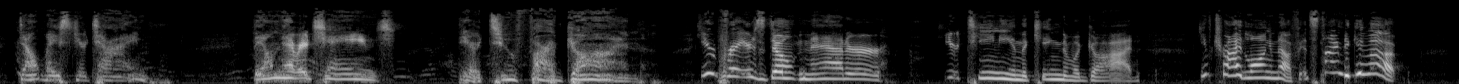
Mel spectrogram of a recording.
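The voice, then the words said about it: Devil character voice. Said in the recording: “do my devil voice”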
